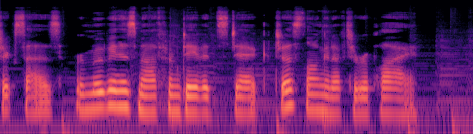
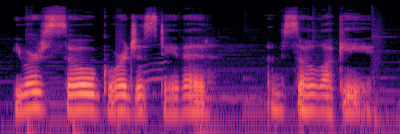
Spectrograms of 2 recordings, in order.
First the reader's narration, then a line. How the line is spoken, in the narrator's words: says, his voice rough with emotion and arousal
